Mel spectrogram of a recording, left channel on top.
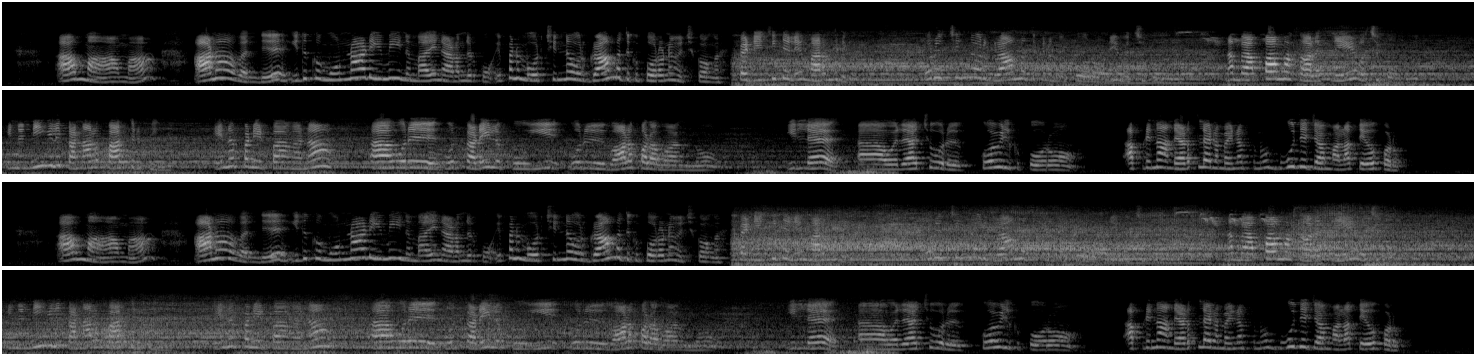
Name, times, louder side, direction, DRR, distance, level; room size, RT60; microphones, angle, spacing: voice 1, 0.5-8.6 9.2-11.8 12.2-14.2 14.8-16.4 16.8-21.9 22.6-25.5 25.9-28.7, left 3 dB, 15° left, 8 dB, 0.4 m, -34 dB
sound 1, 7.3-23.6, right 4 dB, 65° right, 0.5 m, -37 dB
4.7 x 4.1 x 2.7 m, 0.37 s
head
